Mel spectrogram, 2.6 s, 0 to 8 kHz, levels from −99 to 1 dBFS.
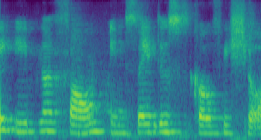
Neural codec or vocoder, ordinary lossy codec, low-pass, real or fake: codec, 16 kHz, 1 kbps, X-Codec, HuBERT features, trained on general audio; none; none; fake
